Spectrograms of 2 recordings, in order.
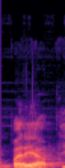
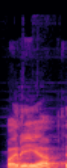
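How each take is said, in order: First: पर्याप्त said crisply as पर्याप्त, pəryaapt, no extra vowel; the correct पर्याप्त, falling; correct form. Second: पर्याप्त said as परियाप्त with an extra i; the incorrect पर्याप्त, pər-i-yaapt; wrong form. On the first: (सही उच्चारण, पर्याप्त साफ़ बोलें) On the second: (गलत उच्चारण, पर्याप्त को परियाप्त बोलें) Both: Shown as a demonstration. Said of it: "पर्याप्त नहीं".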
